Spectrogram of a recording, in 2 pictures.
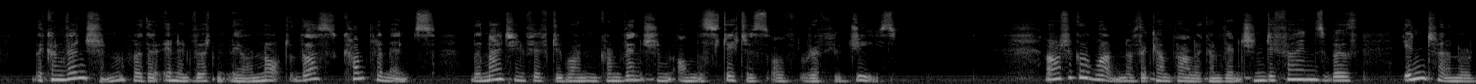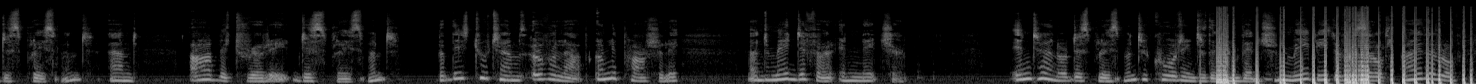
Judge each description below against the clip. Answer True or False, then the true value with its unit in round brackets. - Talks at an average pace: False (110 wpm)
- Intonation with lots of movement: True (6.5 semitones)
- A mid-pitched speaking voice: True (170 Hz)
